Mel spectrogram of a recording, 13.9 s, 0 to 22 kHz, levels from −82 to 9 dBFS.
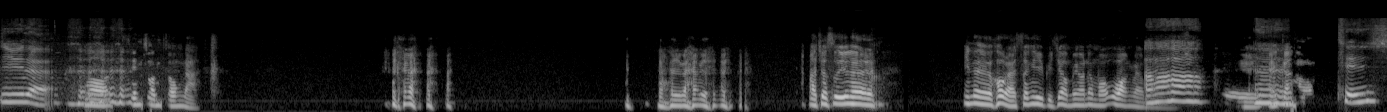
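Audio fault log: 0.50–0.76 s, echo leak: the far end's echo canceller likely let loudspeaker pickup through, so a faint copy of the speech, about 30 dB down, trails it by 369 ms.
0.81–0.89 s and 1.27–1.71 s, speech suppressed in double talk: an echo canceller, likely confused by both sides talking at once, ducked the talker, who dips by about 15 dB.
9.03–9.08 s, Bluetooth dropout: packets likely arrived too late for the headphones, leaving a 46 ms silent hole, which fits two lost packets, before speech resumes.
11.84–11.90 s, echo leak: residual loudspeaker pickup was likely not cancelled, so a brief echo about 25 dB below the speech returns 369 ms late.
11.91–12.44 s and 12.93–13.17 s, speech suppressed in double talk: the canceller likely could not separate the talker from the echo during overlap, cutting the speech by up to about 35 dB, then about 20 dB.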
